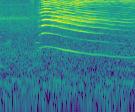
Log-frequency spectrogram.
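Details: Young sika deer in Nara Park, Japan, giving a single drawn-out bleat that starts high and glides slowly downward for about a second, clear and tonal over a quiet background.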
